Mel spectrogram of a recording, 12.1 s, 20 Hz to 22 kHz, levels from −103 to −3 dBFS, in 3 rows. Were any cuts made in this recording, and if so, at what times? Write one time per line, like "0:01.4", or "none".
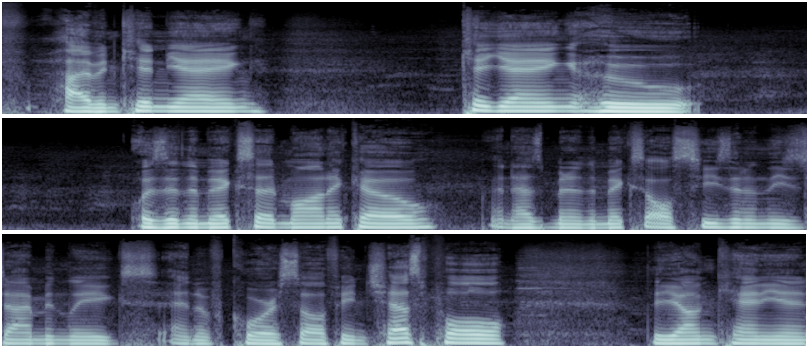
0:09.0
